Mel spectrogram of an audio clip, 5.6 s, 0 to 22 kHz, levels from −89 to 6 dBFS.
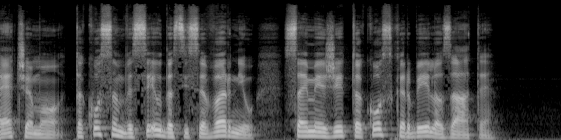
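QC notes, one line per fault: No technical faults are audible anywhere in the speech signal, which holds steady level and continuous playback throughout.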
